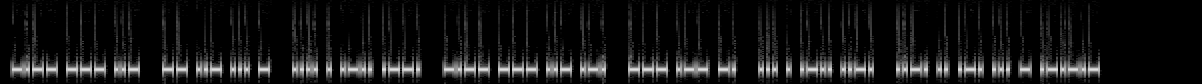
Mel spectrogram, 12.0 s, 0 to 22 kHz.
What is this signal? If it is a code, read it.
Morse code, heard as a keyed tone, about 36 wpm, 700 Hz. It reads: YOU MUST HELP YOUR OWN SELF FIRST.
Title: Sentences from Top 1000 Words - Review Part 1 - 35wpm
